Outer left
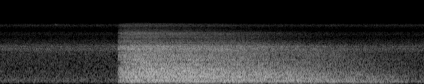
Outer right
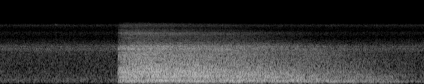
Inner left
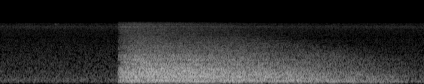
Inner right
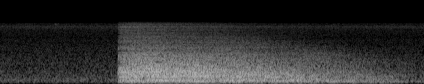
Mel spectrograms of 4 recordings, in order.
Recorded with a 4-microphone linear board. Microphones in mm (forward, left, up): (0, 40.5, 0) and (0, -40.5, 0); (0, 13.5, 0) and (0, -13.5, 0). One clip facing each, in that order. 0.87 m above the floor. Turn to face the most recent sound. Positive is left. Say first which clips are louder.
# outer right 1 dB, inner right 1 dB
turn(degrees=-20)  # may be behind; listen again after turning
